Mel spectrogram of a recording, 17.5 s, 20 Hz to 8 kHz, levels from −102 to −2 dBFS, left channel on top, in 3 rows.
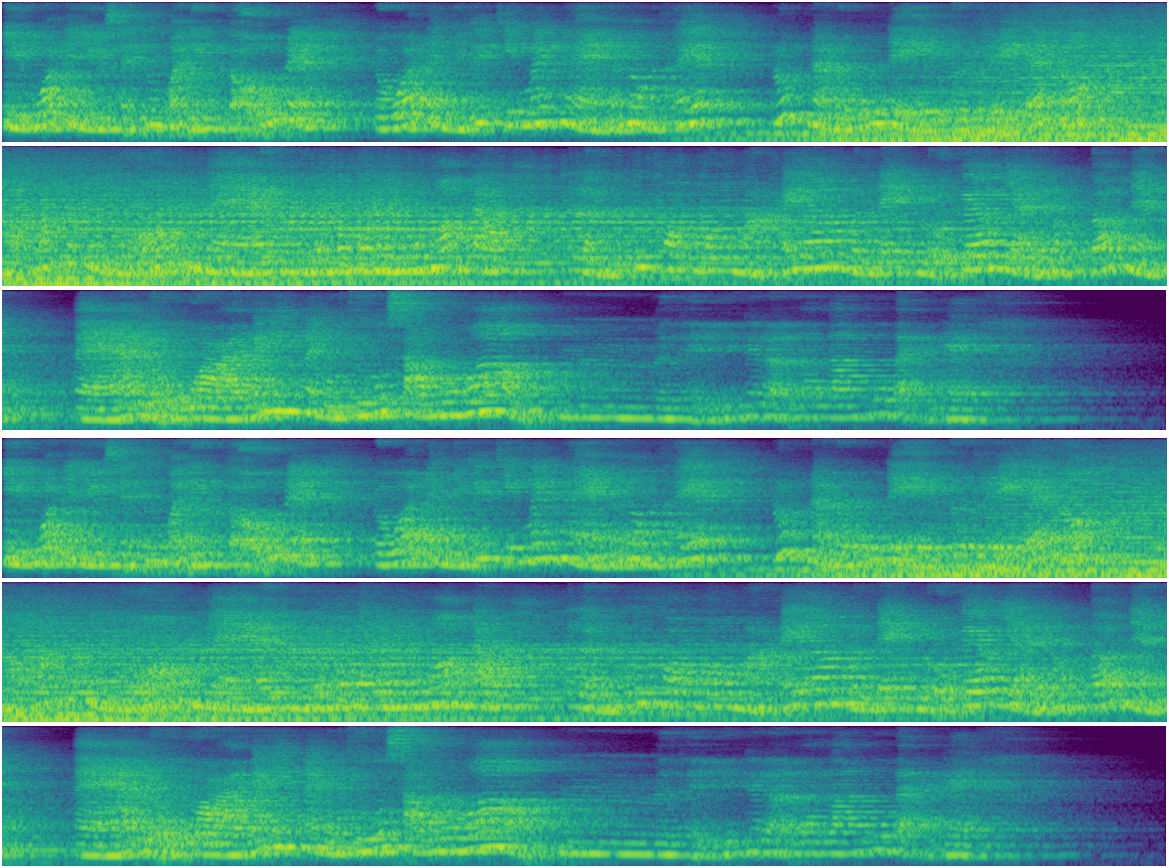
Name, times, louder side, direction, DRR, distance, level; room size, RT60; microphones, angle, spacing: voice 1, 0.0-5.4 5.7-11.6 12.0-14.3, left 1 dB, 20° right, -10 dB, 1.1 m, -18 dB
sound 1, 3.4-12.5, left 1 dB, 85° left, 0.4 m, -21 dB
voice 2, 14.4-16.7, right 1 dB, 10° left, -11 dB, 1.0 m, -25 dB
3.6 x 2.9 x 2.4 m, 1.2 s
head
